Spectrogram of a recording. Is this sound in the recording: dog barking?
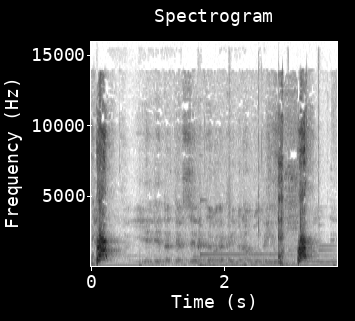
yes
